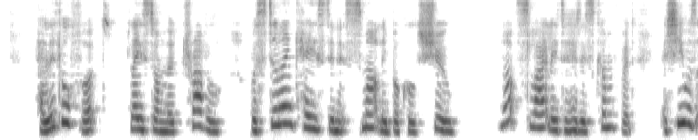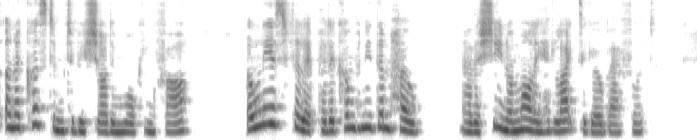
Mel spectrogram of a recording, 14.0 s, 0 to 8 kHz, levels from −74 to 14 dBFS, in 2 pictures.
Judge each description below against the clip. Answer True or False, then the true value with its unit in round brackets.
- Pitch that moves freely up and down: True (5.7 semitones)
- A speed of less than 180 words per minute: False (200 wpm)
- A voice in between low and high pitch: False (220 Hz)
